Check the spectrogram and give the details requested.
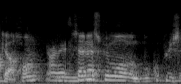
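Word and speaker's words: cajón: que je le dise normalement on l'appelle le cajon ça s'écrit le cajon voà et ça ça se prononce le r donc c'est le Caron c'est un instrument beaucoup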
